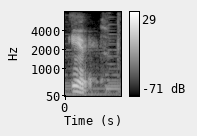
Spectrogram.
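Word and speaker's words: êtes: Second word is eth, ETH. S is silent, E is silent. Vu eth.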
